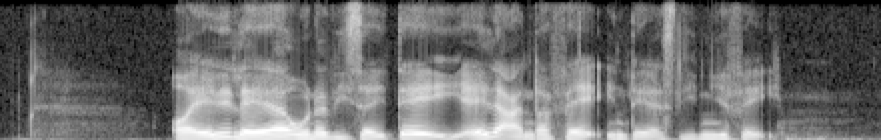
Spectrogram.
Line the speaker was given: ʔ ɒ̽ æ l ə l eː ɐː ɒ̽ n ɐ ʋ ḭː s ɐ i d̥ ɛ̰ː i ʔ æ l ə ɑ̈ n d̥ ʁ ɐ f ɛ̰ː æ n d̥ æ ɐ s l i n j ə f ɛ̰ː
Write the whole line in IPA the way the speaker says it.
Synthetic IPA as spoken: ʔ ɒ̽ æ l ə l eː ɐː ɔ̽ n ɐ ʋ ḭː s ɐ i d̥ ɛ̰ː i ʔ æ l ə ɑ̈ n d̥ ʁ ɐ f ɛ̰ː e n d̥ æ ɐ s l i n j ə f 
